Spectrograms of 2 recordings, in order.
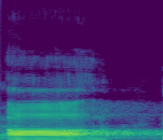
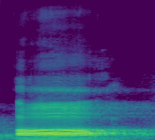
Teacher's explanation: ऐसा स्वर जिसको बोलते समय सबसे ज्यादा मुख खुलता है वो है आ इससे ज्यादा मुंह नहीं खोल पाएंगे आ देख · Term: विवृत स्वर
